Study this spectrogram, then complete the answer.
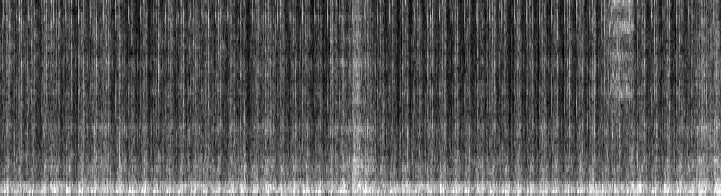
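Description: A sewing machine stitches fabric in a steady, fast mechanical whir with a rhythmic needle chatter, loud and close, running without pause and with no speech.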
